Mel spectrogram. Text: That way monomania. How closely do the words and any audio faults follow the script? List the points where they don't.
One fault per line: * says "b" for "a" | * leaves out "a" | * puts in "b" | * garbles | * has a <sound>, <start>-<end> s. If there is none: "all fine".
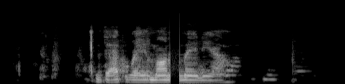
* has a dropout, 1.7-1.8 s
